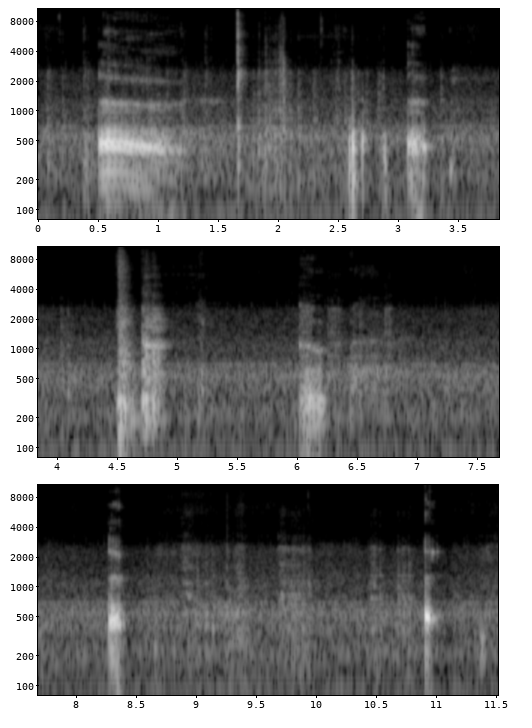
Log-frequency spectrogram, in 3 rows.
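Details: After drinking 1 litre of soda water in under 45 seconds, a loud opening belch then several shorter burps and gulps in a small room; burping.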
